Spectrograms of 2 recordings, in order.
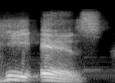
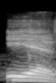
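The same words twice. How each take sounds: First: The two words are said separately. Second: The two words run smoothly together. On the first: The speaker calls it wrong. "تصير chunky" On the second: The speaker calls it right. "لا هي موجودة بس مدموجة"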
